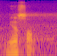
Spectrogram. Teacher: Misr dibaca tafkhim ya, Misr, karena berharokat fathah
